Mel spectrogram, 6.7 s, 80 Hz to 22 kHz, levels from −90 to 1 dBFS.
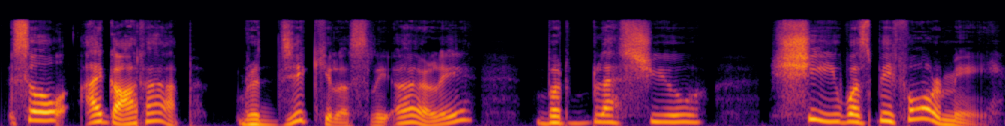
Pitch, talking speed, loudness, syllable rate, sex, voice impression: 190 Hz, 100 wpm, -20 LUFS, 3.7 syllables/s, male, masculine, adult-like, thick, tensed, powerful, bright, clear, cool, intellectual, friendly, wild, lively, slightly kind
